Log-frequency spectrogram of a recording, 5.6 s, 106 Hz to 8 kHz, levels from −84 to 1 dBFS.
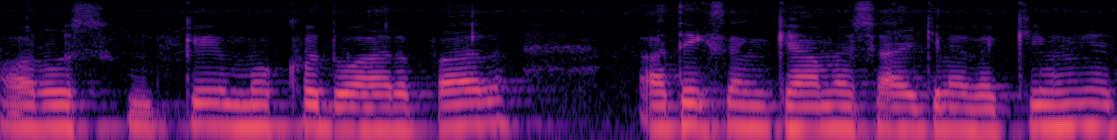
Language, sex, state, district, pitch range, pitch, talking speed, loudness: Hindi, male, Bihar, Sitamarhi, 150-160 Hz, 155 Hz, 130 wpm, -38 LUFS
